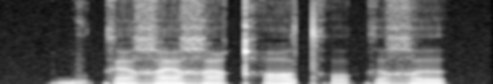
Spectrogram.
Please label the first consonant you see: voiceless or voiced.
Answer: voiced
